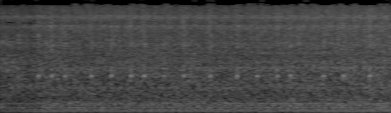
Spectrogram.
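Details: Jeep XJ engine on its first start after the project build, cats full: rough low idle with a light, fairly regular ticking on top, about three a second; sounds like a timing chain rattle from a failed tensioner.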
